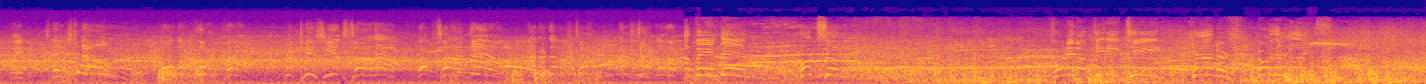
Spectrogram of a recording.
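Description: Pro-wrestling match audio: a crowd yelling and cheering over voices, with the thuds of wrestlers slamming onto the ring mat.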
